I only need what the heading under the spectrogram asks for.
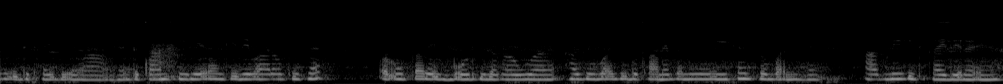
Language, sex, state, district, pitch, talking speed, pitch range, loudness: Hindi, female, Uttar Pradesh, Jalaun, 240 Hz, 210 wpm, 225-245 Hz, -39 LUFS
